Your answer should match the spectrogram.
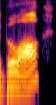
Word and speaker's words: Bilal: I found a pronunciation. His first name is actually Bilal.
